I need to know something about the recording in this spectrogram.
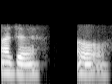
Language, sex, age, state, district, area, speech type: Nepali, female, 45-60, West Bengal, Kalimpong, rural, conversation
